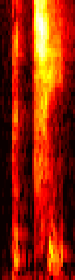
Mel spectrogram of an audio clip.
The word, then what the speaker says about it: petite: We say petite, not petite, even though that would fit the rule. This is the exception. T is at the beginning of the strongest syllable. We say petite, petite, petite.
